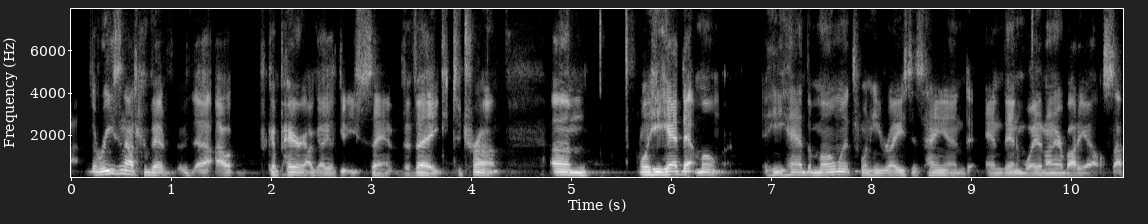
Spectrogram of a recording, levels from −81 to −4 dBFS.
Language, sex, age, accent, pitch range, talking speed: English, male, 20-39, American, 105-130 Hz, 205 wpm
